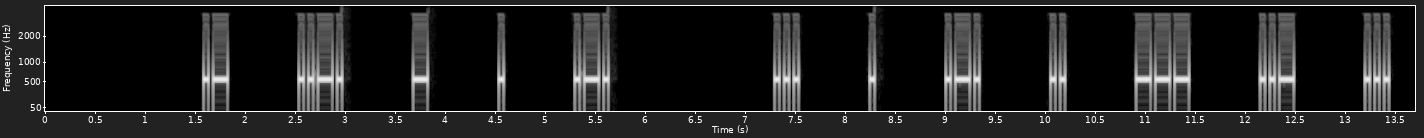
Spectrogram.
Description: Morse code, heard as a keyed tone, about 25 wpm, spaced as for 10 wpm, 550 Hz. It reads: AFTER SERIOUS
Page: news-headlines-in-morse-code-at-10-wpm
